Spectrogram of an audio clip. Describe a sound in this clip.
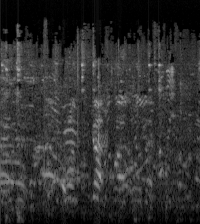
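Men on a sideline shout and call out nearby.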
